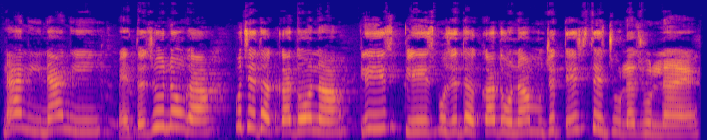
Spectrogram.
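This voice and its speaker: A woman's voice: extremely high pitch, moderate pace. A woman voicing a little boy in a cartoon story who whines and begs to be pushed on a swing. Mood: pleading. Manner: pleading, whining, repeating himself.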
